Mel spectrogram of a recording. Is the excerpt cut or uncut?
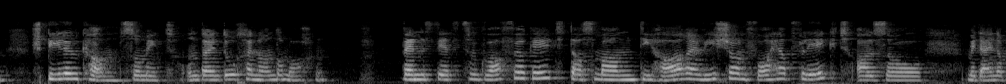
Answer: cut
